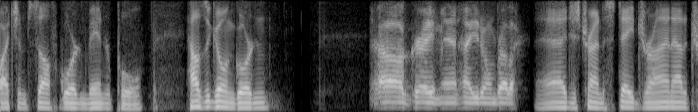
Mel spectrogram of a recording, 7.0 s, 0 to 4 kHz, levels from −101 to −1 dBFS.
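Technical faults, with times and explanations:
No technical faults are audible anywhere in this speech.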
